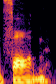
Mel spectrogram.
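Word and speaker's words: F.A.N.G: Now, their big reveal here was the final playable character in Fong. It's spelled Fang, but they pronounce it weird.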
